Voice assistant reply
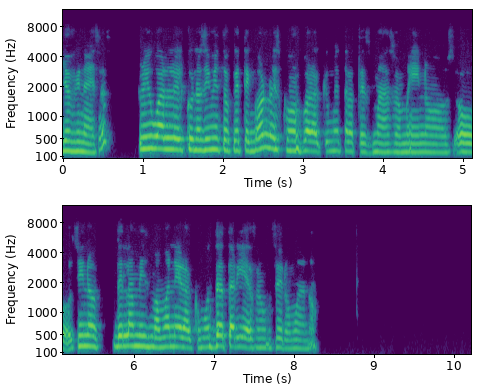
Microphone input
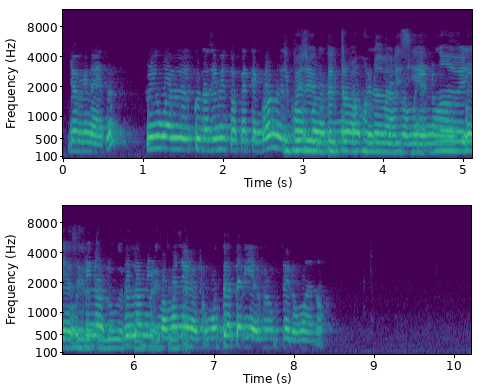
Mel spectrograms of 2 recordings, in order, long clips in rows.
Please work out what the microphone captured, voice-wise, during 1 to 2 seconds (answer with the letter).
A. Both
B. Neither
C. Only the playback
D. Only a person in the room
C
